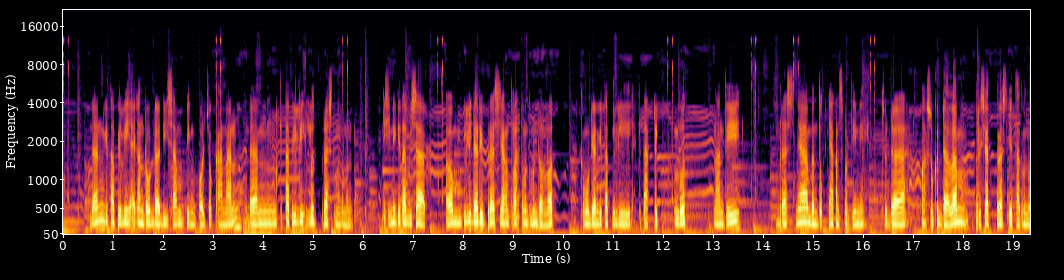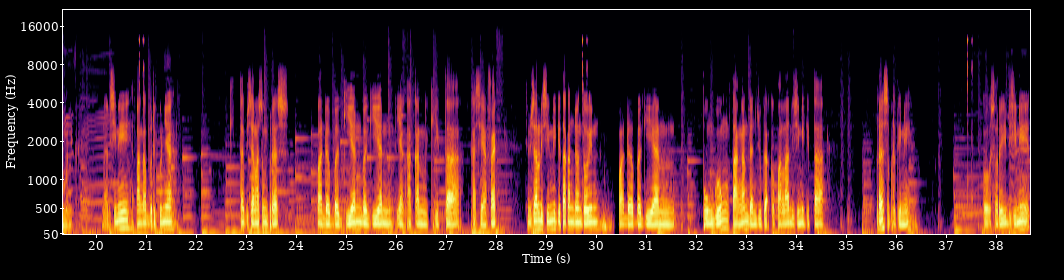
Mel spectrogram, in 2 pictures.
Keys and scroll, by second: 23.0 [, 34.1 [.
